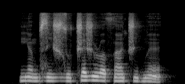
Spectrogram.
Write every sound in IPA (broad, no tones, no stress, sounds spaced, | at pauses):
j ɛ̃ b z i ʒ z u t͡ʃ a ʒ ɹ ʌ θ ã t͡ʃ i b ɛ̃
